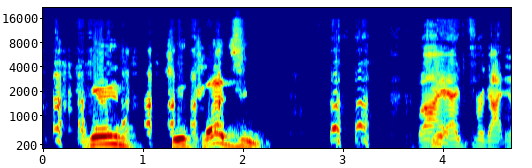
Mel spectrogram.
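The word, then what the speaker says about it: Chukhadzhian: It's Karen Chukadzian. Well, I had forgotten how to spell it, so I put Chewbacca.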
